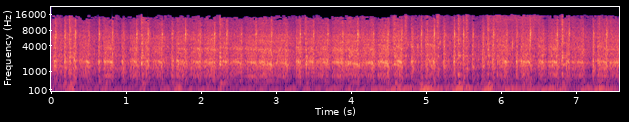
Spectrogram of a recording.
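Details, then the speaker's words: 2004 Ford Ranger Tremor, cranking: steady, heavy, low rhythmic clunking on every crank stroke with no catch. Hydrolock from water is suspected, though plugs were pulled and it was cranked out already. "you think it's just full of water still that's why he's knocking maybe Hydro locking"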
